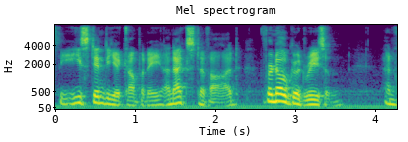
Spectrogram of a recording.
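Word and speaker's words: Oudh: Most of the SEOs in the army of the Bengal presidency came from the northern Indian kingdom of Avad which confusingly for my tongue is spelled O U Dh.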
